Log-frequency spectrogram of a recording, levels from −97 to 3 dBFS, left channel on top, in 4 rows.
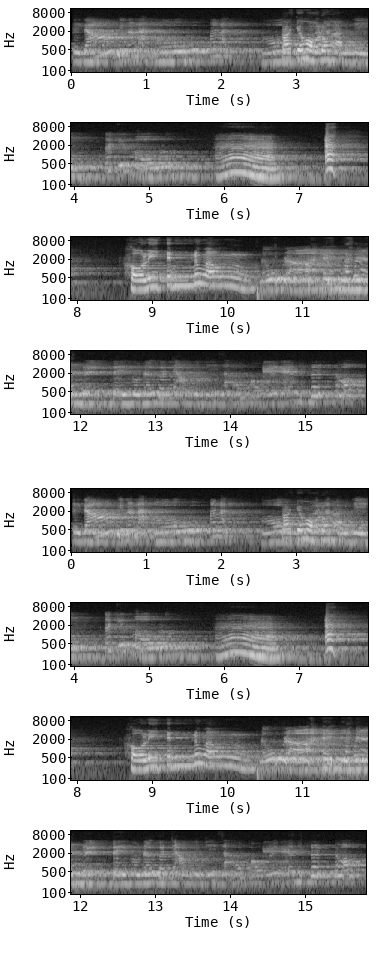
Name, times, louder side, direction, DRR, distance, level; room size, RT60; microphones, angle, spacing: voice 1, 0.0-2.1 2.5-4.1 4.4-5.5 7.0-7.2 10.4-15.6, equal, 70° right, 1 dB, 3.3 m, -29 dB
voice 2, 2.8-3.6 5.9-6.8 7.3-7.5 8.6-10.4 11.6-11.9 14.4-14.9, left 4 dB, 30° left, 10 dB, 0.5 m, -24 dB
20.0 x 17.0 x 8.7 m, 2.4 s
head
